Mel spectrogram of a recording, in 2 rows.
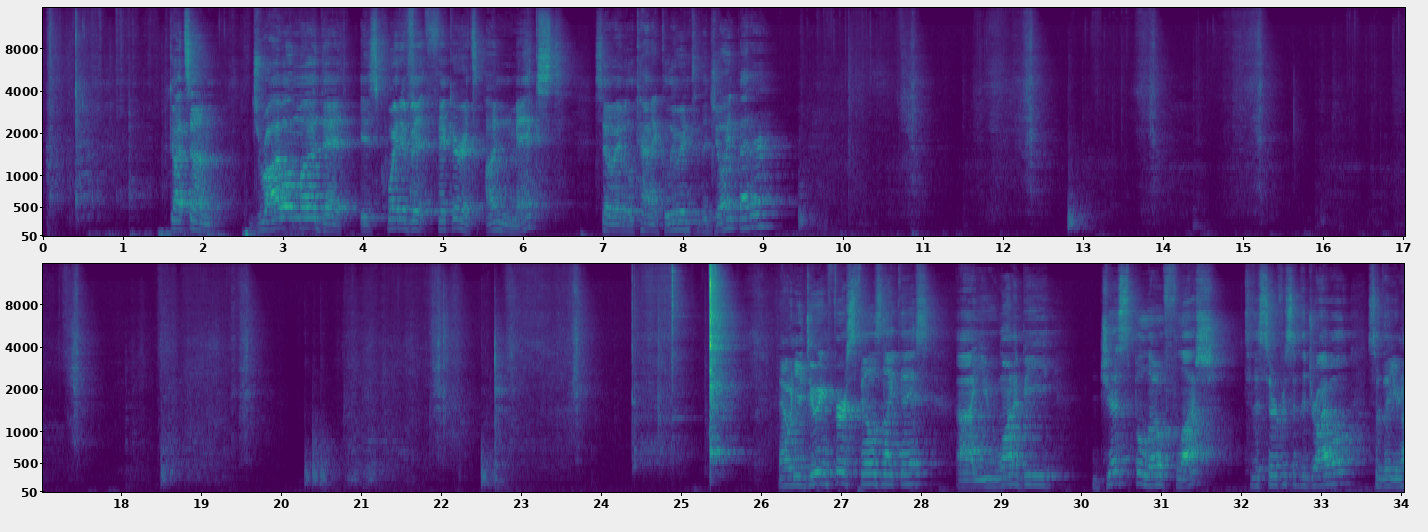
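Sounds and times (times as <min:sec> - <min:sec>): putty knife scraping drywall mud: 0:09.6 - 0:20.0, 0:20.6 - 0:25.3.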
